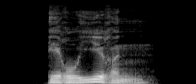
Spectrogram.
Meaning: to determine, to find out
- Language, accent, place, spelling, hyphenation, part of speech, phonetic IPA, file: German, Germany, Berlin, eruieren, eru‧ie‧ren, verb, [eʁuˈiːʁən], De-eruieren.ogg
